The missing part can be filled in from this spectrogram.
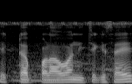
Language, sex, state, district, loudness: Hindi, male, Chhattisgarh, Bilaspur, -25 LUFS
